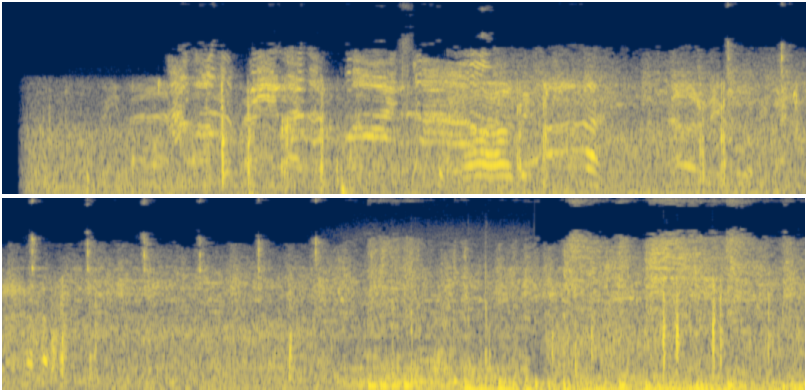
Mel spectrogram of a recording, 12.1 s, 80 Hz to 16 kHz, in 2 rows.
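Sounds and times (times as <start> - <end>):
steady outdoor noise: 0.2 - 12.0
sharp clacks: 5.2 - 8.6.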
